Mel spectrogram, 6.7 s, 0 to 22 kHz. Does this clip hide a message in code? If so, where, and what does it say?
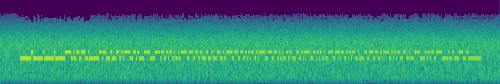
Yes: RTTY (50 baud, 450 Hz shift) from 0.3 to 6.4 s, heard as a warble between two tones, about 1500 Hz centre, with radio static and fading. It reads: LUEGO DE QUE SE FUERA SU ESPOSO,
